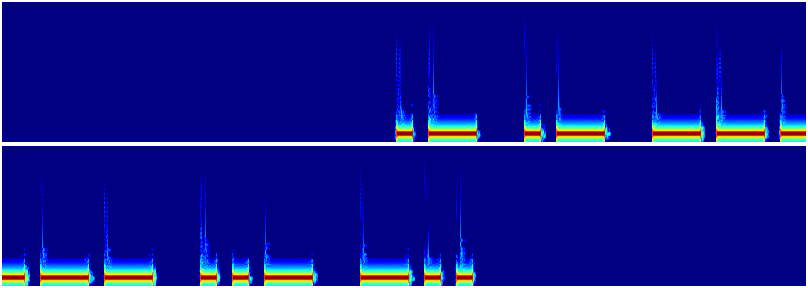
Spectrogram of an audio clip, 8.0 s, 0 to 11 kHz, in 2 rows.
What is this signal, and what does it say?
Morse code, heard as a keyed tone, about 15 wpm, 700 Hz. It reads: AA0UD
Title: USA Call Signs - 5 Characters - Repeated 3x - 15wpm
